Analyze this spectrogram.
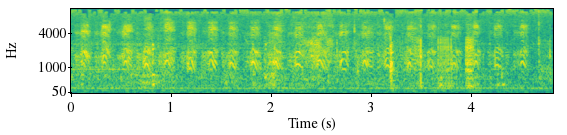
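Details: Several arrow-marked babblers (Turdoides jardineii) call together on an overcast spring afternoon in a South African game reserve, 17 August 2020: a harsh chattering chorus of rapid cackling notes, easily mistaken for green wood hoopoes.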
